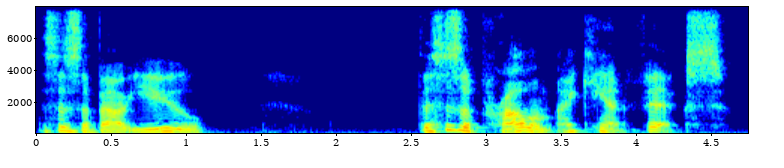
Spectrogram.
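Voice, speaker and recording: A woman's voice: mid-range voice, slow, gravelly, breathy edge, full character voice. A woman voicing a frightened young man who answers firmly and insistently.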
